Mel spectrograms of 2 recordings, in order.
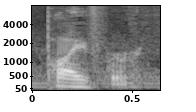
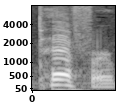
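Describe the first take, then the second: First: The first vowel sounds like 'eye'. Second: The first vowel sounds like 'eh'. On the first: "but I think it's Pfeiffer" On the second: "He keeps saying Pfeffer"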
